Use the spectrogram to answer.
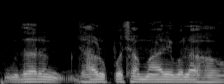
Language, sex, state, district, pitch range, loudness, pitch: Magahi, male, Bihar, Jamui, 110-120 Hz, -27 LUFS, 115 Hz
